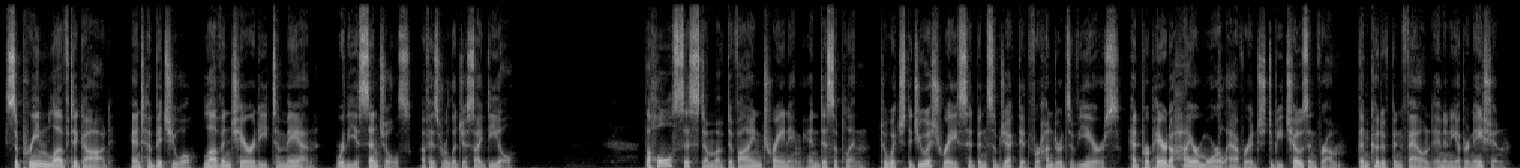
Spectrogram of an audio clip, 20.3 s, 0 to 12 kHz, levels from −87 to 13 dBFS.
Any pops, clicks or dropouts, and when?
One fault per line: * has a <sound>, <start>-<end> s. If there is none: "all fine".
all fine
